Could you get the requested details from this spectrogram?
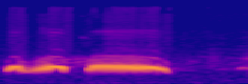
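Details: Decoy spotted dove cooing while being trained to lure newly caught birds: a single loud phrase, a brief rising-falling note then a longer steady humming note.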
